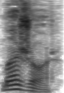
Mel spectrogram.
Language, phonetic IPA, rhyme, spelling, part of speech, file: Russian, [mɐˈʐor], -or, мажор, noun, Ru-мажор.ogg
- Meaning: 1. major 2. rich kid, nepo baby (a child of wealthy parents who uses their parents' wealth without being a productive person themselves)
